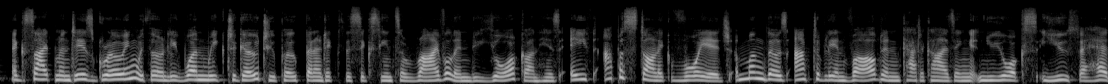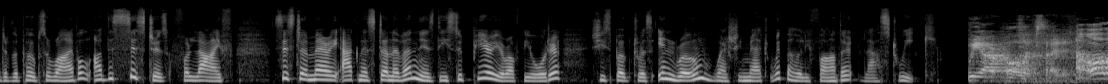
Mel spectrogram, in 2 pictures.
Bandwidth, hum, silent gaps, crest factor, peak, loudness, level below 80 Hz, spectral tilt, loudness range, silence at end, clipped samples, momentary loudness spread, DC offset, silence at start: 15.5 kHz; none; 20.68-20.76 s; 20 dB; -2 dBFS; -24 LUFS; -68 dBFS; -5 dB/octave; 3 LU; 0 s; under 0.1%; 8 LU; under 0.1%; 0.1 s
